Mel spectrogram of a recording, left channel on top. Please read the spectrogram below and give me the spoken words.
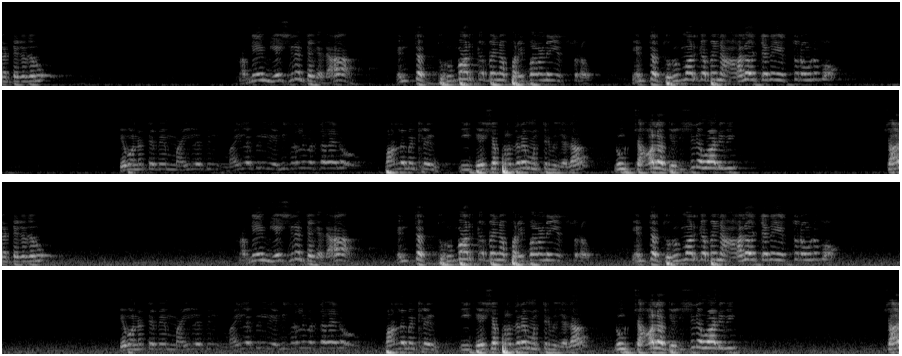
కదా నువ్వు? అన్యాయం చేసినట్టే కదా. ఎంత దుర్మార్గమైన పరిపాలన చేస్తున్నావు, ఎంత దుర్మార్గమైన ఆలోచన చేస్తున్నావు నువ్వు. ఏమనంటే మేము మహిళ బిల్లు ఎన్నిసార్లు పెడతావేను పార్లమెంట్లో? ఈ దేశ ప్రధానమంత్రివి కదా, నువ్వు చాలా తెలిసిన వాడివి,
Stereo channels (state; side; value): noise; right; rumble, 24 dB below the sound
